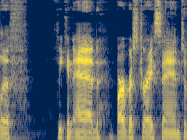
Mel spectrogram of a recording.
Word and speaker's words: Streisand: So Barbra Streisand was interviewed recently, and I guess Siri says her name wrong. It says it with like a hard, like with a Z instead of a soft S.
